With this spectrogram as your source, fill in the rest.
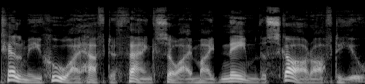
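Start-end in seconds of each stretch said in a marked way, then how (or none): none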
